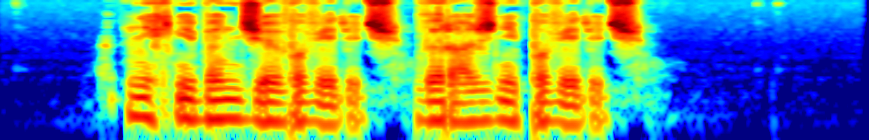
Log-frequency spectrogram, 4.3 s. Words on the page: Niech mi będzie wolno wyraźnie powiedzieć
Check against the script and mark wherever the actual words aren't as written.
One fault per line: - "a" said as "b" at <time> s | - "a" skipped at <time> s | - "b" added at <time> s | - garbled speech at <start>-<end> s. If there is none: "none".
- "wolno" said as "powiedzieć" at 1.4 s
